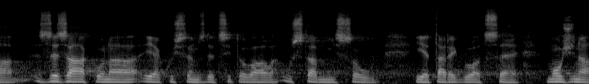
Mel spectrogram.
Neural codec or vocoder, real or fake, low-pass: none; real; 14.4 kHz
